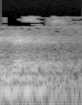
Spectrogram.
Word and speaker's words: Jefe: So instead, when I took Spanish in school years ago, my name, was pronounced the J. It's like an H. And so it's pronounced different. She said, "Okay, your Spanish name will be Jefe.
